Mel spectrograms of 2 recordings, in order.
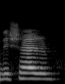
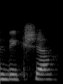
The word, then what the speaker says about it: दिशा: से प्रोनाउंस हो अब मेरा नाम दीशा पीपल विल से दीक्षा पढ़ सकते हैं ना हां फालतू में क्यों क्यों लगाना है तो छोटा वर्ड है बोल लो दिशा खैर कोर्टेसी के साथ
